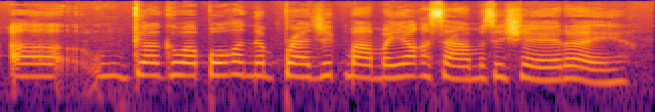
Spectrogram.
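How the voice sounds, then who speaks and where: A woman acting a high-voiced resentful schoolgirl daughter. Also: fairly even intonation, quick pace, close to an everyday voice. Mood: guarded, polite. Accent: Filipino. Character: resentful schoolgirl daughter, polite outwardly, bitter inside. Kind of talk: Filipino audio drama acting. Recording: music bed behind the voice.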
